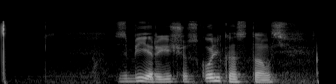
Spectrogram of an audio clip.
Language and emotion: Russian, sad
